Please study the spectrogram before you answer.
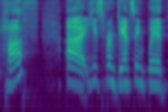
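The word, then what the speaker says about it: Hough: pronounce his last name is it Derek Huff Derek Huff right Huff uh he's from Dancing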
